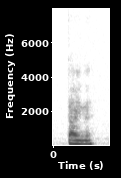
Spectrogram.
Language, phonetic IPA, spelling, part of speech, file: Polish, [ˈtajnɨ], tajny, adjective, LL-Q809 (pol)-tajny.wav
